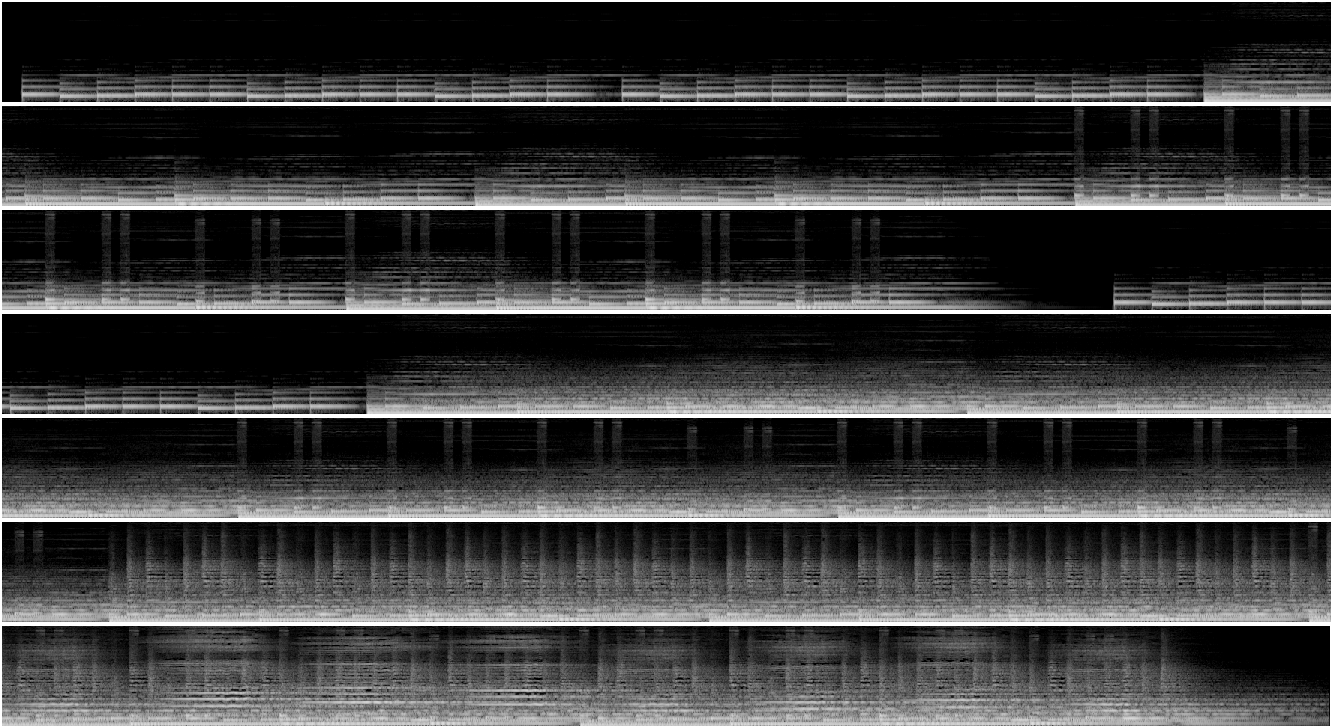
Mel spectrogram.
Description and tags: After (no drums version)
ambient, calm, chillout, choir, downtempo, drama, electronic, female, music, relaxing, romantic, singing, strings, vocals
